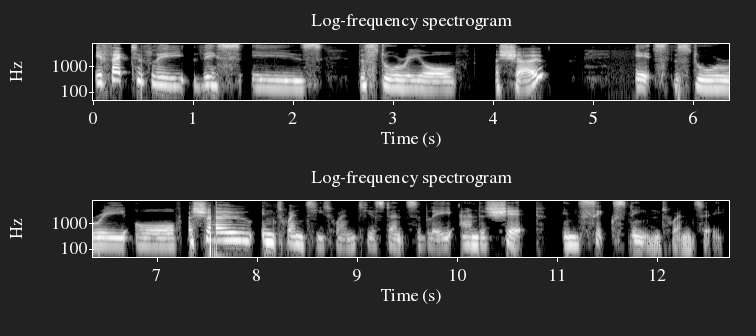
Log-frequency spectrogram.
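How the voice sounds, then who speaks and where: Slow, measured woman lecturer, lower-pitched. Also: animated, fairly bright tone, no room sound, rough recording. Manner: deliberate, emphatic phrasing with asides. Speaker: museum curator giving a talk. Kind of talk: public history lecture, conversational.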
